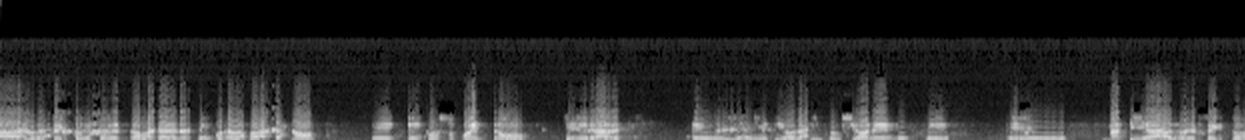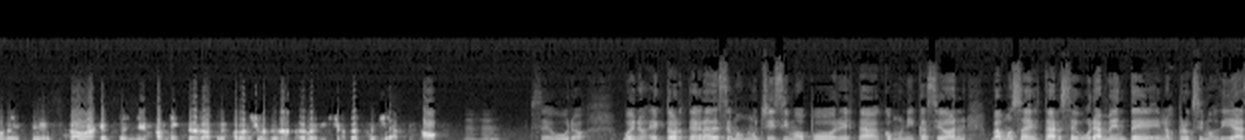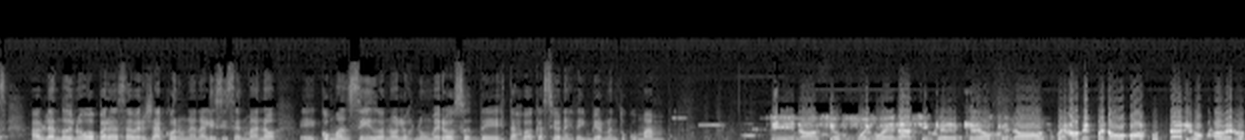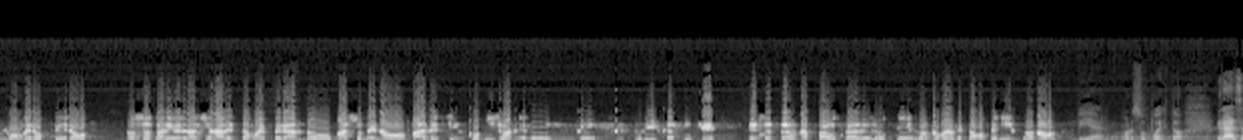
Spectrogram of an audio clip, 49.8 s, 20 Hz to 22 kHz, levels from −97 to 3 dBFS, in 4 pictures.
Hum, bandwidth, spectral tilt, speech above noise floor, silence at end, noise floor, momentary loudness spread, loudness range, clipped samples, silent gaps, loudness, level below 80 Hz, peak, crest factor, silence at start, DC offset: none; 15.5 kHz; -3.5 dB/octave; 36 dB; 0 s; -58 dBFS; 14 LU; 8 LU; under 0.1%; none; -22 LUFS; -68 dBFS; -2 dBFS; 22 dB; 0 s; under 0.1%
